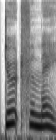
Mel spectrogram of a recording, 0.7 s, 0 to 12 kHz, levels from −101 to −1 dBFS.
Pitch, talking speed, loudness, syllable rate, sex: 250 Hz, 325 wpm, -14 LUFS, 6.2 syllables/s, female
